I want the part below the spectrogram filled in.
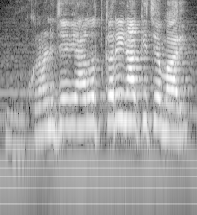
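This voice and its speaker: A young woman playing a defiant, sharp-tongued wife who refuses and mocks. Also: sits high, animated, fast, soft background music. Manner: sarcastic, refusing, tart.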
